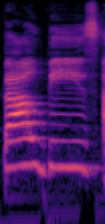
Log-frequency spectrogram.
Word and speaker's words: Bowlby: that's how you pronounce his last name, Bowlby's theory of attachment.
